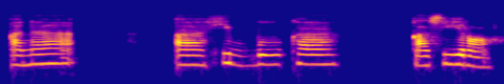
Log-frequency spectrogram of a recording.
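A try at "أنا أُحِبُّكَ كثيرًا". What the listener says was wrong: Ana uhibbuka. Tadi aha ya.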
